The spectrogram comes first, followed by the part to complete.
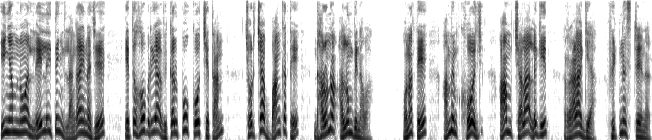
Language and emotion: Santali, disgusted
